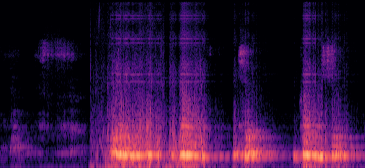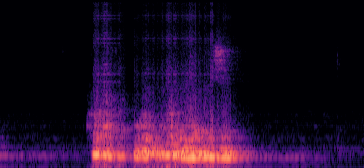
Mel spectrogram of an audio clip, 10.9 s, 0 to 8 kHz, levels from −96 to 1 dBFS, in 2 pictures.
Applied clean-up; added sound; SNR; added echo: neural separator model SepFormer DNS4.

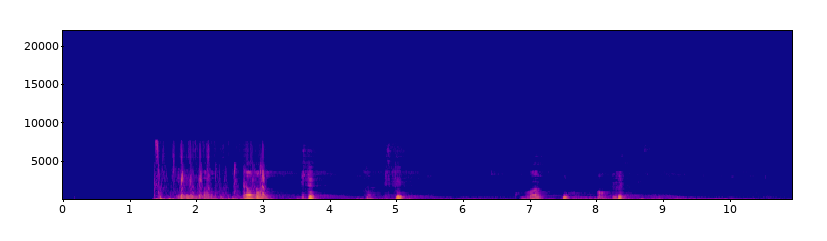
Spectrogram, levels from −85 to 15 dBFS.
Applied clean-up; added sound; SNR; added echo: neural mask model DeepFilterNet 3.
